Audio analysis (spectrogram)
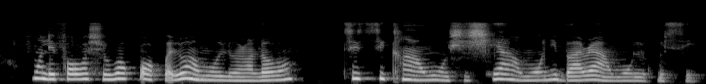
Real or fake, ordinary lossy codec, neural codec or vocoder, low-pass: real; none; none; 7.2 kHz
